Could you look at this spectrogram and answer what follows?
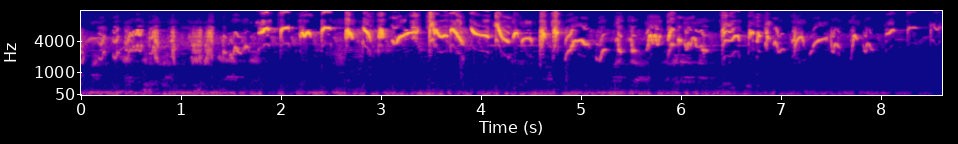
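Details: Indonesian white-eye, Baduy variety, pouring out a long, energetic stream of sharp, high, twisting chirps at roughly two per second or faster, nearly continuous for over eight seconds, with a soft low hum beneath.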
